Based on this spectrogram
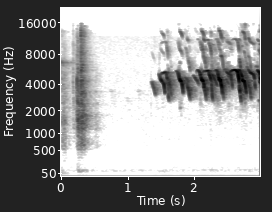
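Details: Domestic chicken chicks, 14 days old, separated from their mother for the first time, start peeping after a short thump; high, downward-slurred peeps run quickly and overlap over the last half.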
